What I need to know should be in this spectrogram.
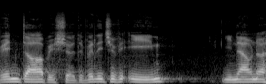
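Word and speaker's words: Eyam: village in 1665 in derbyshire the village of eem you now know how to pronounce it correctly we have families such as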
